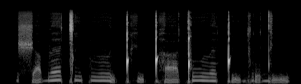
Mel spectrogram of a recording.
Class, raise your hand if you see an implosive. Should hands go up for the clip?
no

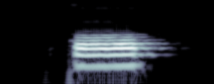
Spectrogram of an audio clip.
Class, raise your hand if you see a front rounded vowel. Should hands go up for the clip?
no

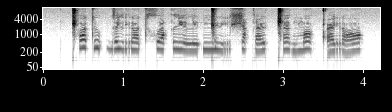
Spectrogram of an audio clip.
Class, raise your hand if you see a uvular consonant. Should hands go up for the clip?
yes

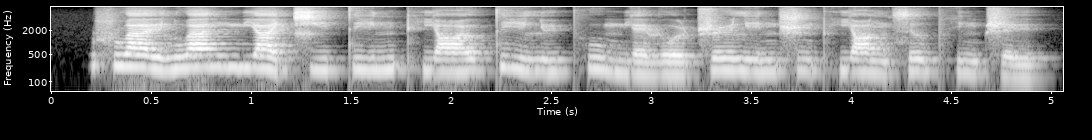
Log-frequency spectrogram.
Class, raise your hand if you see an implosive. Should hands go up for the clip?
no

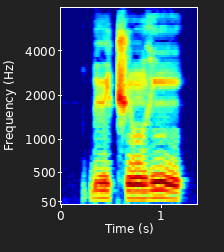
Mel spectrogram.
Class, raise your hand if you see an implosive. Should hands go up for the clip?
yes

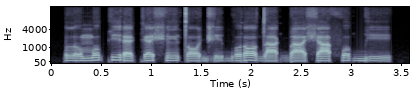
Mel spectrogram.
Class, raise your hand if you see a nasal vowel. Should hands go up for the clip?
yes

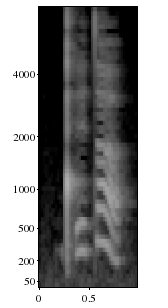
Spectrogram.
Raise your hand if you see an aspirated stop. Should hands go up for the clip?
no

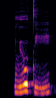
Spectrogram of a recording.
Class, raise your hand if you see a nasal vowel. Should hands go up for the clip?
no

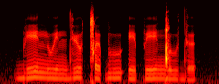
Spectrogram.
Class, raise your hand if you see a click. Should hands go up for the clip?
yes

